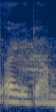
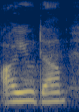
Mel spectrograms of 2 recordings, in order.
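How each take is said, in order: First: Said in the usual way. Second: Louder, pointed "are you dumb"; pointed challenge. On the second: Real, not acted. Annoyed child asking mother after all, pointed challenge. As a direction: really ask it, with more force.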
